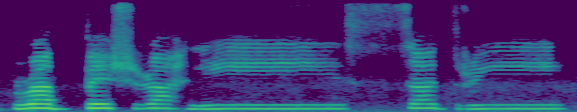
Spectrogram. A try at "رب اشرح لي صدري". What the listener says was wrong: You're not supposed to prolong the li sound here. رب اشرح لي صدري. رب اشرح لي صدري.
